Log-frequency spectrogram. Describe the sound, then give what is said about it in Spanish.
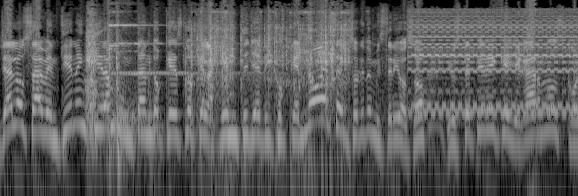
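A telephone rings for the last couple of seconds, a bright, shrill, steady trill that starts partway through and continues to the end while people keep talking over it; an incoming call to a phone-in contest program, about to be answered. “Vamos a contestar la llamada.”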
